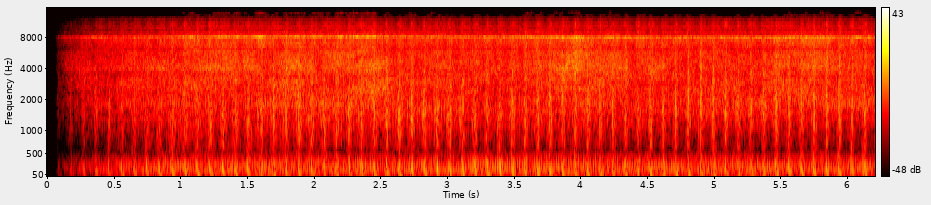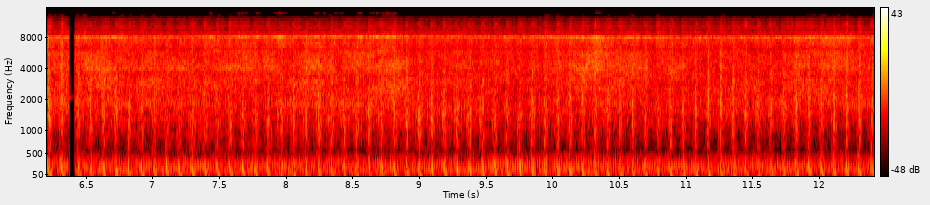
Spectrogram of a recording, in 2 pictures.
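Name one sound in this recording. Helicopter rotor blades thump rapidly and steadily overhead.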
